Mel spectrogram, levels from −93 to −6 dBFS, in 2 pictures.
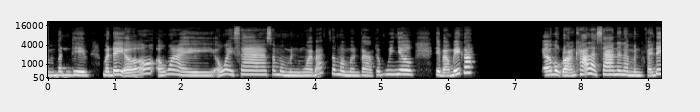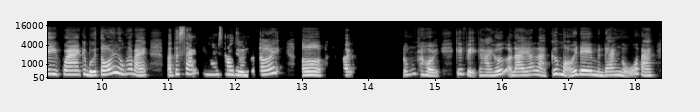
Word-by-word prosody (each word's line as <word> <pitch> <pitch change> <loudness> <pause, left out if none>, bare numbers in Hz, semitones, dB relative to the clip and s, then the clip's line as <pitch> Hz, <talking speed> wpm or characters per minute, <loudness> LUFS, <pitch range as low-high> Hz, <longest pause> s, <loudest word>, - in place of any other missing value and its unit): mình 230 +2 -1
thì 240 -2 +3 0.3
mình 240 -2 +1
đi 275 -1 +5
ở 230 - +2
ở 225 - -1
ngoài 230 -8 -1 0.2
ở - - -3
ngoài 285 -2 0
xa, 275 0 0
xong 275 0 -5
rồi 255 -3 -2
mình 215 -1 -1
ngoài 220 0 -1
Bắc, 365 - -3
xong 310 -2 -3
rồi 265 - 0
mình 225 -2 -1
vào 220 -3 -2
trong 255 +2 -7
Quy 295 - -3
Nhơn. 295 -1 +2 0.3
Thì 255 - +4
bạn 210 -1 +1
biết 290 +8 +5
á 405 0 +6 1.1
trời 250 - +5
ơi 265 - +4
một 280 -3 +2
đoạn 220 +1 +4
khá 295 +5 +5
là 325 -4 +4
xa 280 +1 +4
nên 275 -1 +1
là 260 - +1
mình 230 -2 0
phải 215 - 0
đi 315 +2 +3
qua 280 -1 +3
cái 310 - -3
buổi 240 -1 +3
tối 290 +8 +2
luôn 320 -4 -2
á 330 - -2
bạn, 235 -4 +1 0.3
và - - +1
tới 310 +7 -3
sáng 310 0 0
ngày 275 -2 -8
hôm 265 +1 -4
sau 285 - +1
thì 260 - -2
mình 230 -1 +2
mới 260 - -6
tới. 315 - +1 0.3
Ờ, 240 -1 +2 0.3
trời 235 - -2 0.8
đúng 280 +5 -7
rồi, 230 - -1 0.2
cái 320 - -5
việc 450 - +1
hài 220 -1 -4
hước 265 +5 +1
ở - - -2
đây 240 +1 0
á 265 - -4
là 255 -5 -2
cứ 315 +1 -1
mỗi 265 -3 0
đêm 275 -3 +3
mình 235 - -1
đang 245 +2 -2
ngủ - - -4
á 335 - -2
bạn, 220 0 0
260 Hz, 245 wpm, -20 LUFS, 230-290 Hz, 1.1 s, á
